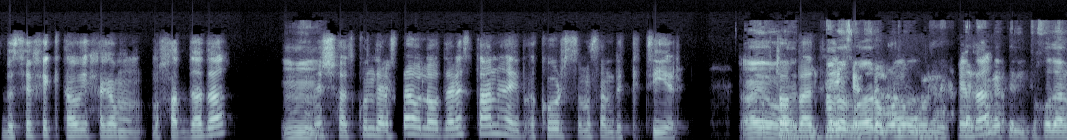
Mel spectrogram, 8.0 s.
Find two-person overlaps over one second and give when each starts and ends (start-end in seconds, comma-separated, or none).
5.7-7.5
